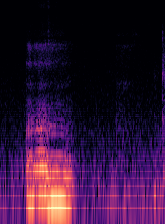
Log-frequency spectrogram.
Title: Snoring puggle, Remmy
